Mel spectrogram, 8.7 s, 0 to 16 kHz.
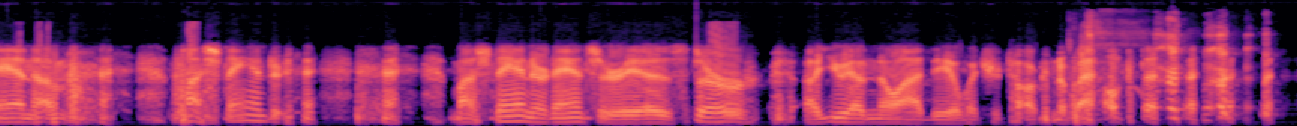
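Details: Stuttering in a retired adult man who has stuttered all his life, since he first began talking in childhood in the 1950s; stuttering.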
